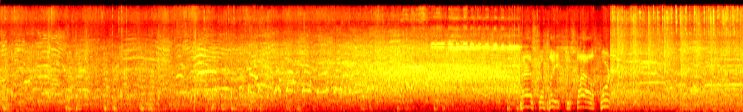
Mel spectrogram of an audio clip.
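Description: A large crowd cheers and roars outdoors, swelling loudly during a long run.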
